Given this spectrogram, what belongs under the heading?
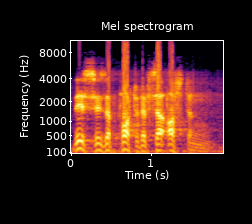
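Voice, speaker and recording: Courtly, animated castle host. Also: male voice, medium pitch, fairly quick, breathy edge, muffled recording. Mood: ominous. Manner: formal, gracious, theatrical. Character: courtly, ominous uncle hosting in haunted castle. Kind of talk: 1930s radio drama acting. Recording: noisy, reverberant 1930s radio recording.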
